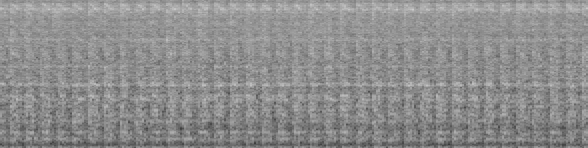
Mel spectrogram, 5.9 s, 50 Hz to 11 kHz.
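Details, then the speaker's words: 1973 VW Super Beetle engine start attempt after an overhaul. Starter cranks in a steady rapid rhythm, about three pulses a second, without catching; the engine is trying to start, and the owner suspects a fuel delivery problem and a low battery. "well the good news is the engine is trying to start I do have fuel delivery problem"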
